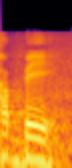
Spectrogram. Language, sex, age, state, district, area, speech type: Punjabi, male, 18-30, Punjab, Bathinda, rural, read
